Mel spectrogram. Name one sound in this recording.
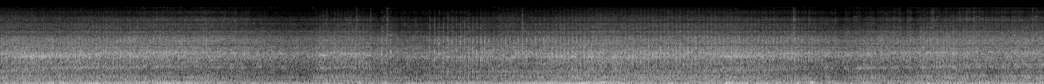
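A small kart engine buzzes loudly close by, its pitch rising and falling.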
